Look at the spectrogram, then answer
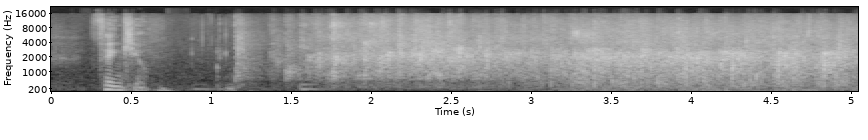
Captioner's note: applause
